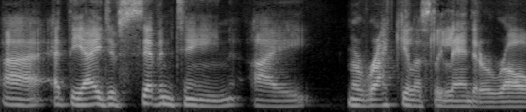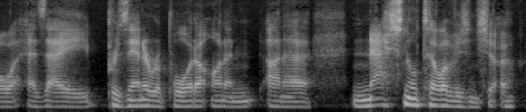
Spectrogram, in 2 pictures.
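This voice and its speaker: Australian man, interview guest, easygoing storytelling in a creaky, gravelly voice. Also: fairly low pitch, fairly even intonation, measured pace. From Tasmania, Australia. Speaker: interview guest, church staffing executive. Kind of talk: casual conversational storytelling. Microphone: video call.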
